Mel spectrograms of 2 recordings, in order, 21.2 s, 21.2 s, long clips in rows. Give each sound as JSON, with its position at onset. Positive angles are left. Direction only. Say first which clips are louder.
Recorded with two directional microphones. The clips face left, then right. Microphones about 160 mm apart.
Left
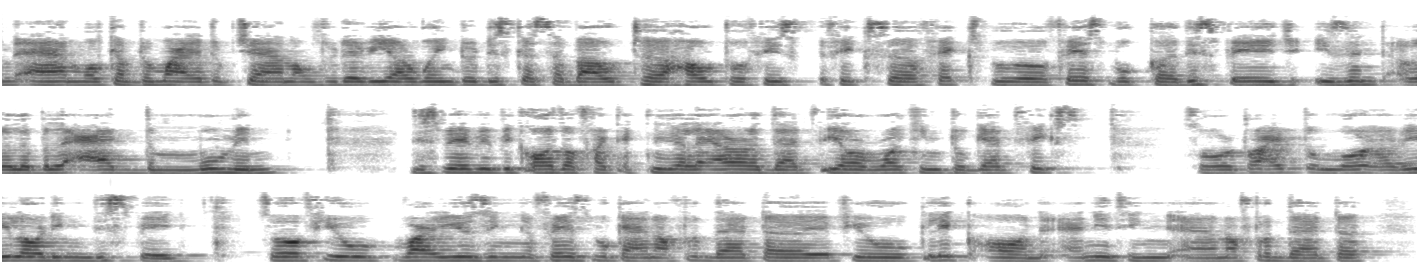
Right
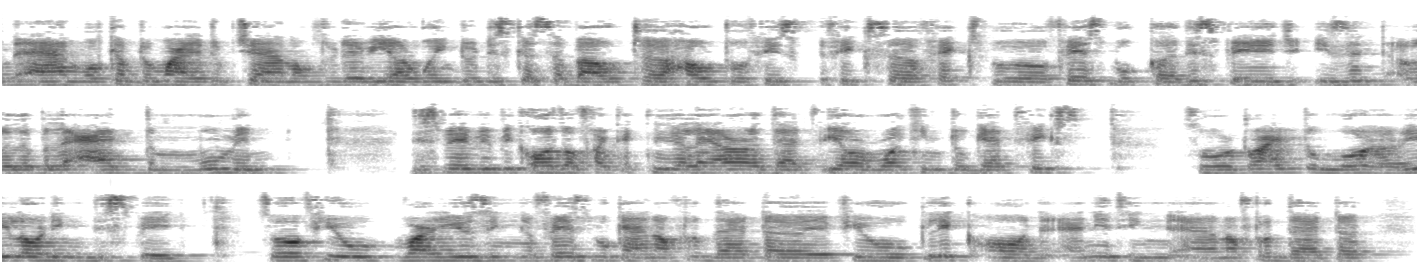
{"t": 0.0, "sound": "speech", "louder": "left 6 dB", "side_deg": 30}
{"t": 13.1, "sound": "speech", "louder": "left 3 dB", "side_deg": 20}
